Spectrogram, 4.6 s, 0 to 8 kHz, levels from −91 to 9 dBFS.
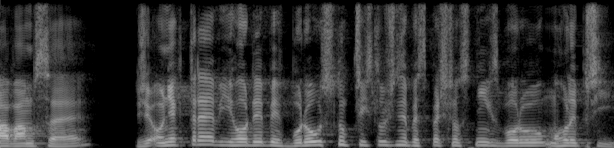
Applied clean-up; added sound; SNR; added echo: neural mask model Resemble Enhance denoiser.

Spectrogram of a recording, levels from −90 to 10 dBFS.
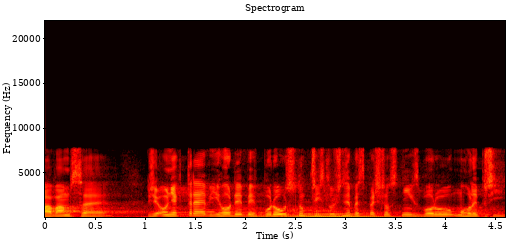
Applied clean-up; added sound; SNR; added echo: none; Motorcycle / Engine; 8 dB; none.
